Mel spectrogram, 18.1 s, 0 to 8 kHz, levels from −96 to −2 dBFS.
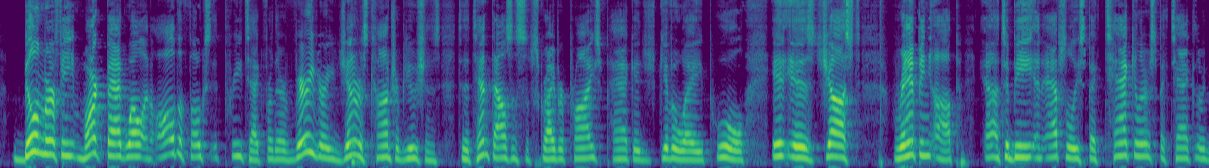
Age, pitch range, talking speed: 50-69, 155-205 Hz, 120 wpm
